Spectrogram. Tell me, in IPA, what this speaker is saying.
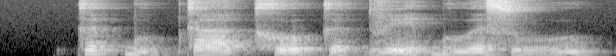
k ə˦˥ t̚ ɓ u˨˩ p̚ k aː˨˩ t̚ x o̰˧˥ k ə˨˩ t̚ v ḛ˧˥ ɓ u˧ ə̯ s u˨˦

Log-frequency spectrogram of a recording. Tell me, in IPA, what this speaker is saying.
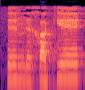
ɪ ŋ ɪ x ɐ kʲ e

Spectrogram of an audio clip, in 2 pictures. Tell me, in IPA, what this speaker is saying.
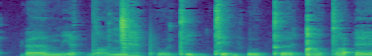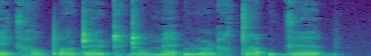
ɽ ɜː m i ɡ dˤ ɑ ŋ͡ǀ ɛ̤ pʰ u tʼ i b tʼ ɪ b ʔ u kʼ ə ǃ ʌ tˤ ʊ ʔ ɛː ɡ ɦ ɒ pʼ ɑ ʈ ɜː ʈ ɛ̤ ɖ ɔː m æ ʔ u ɭ ɒ ɽ ə̤ tˤ i ʔ u ɡ ɜ b

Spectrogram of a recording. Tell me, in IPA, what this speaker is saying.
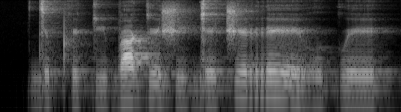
d ɪ˨ pʰ ɪ˨ k i˨ b a˦ k ɪ˦˨ ʃ i˨ ɡ e˨ t͡ʃ ɪ˦ r eː˦˨ β u˨ kʷ e˦

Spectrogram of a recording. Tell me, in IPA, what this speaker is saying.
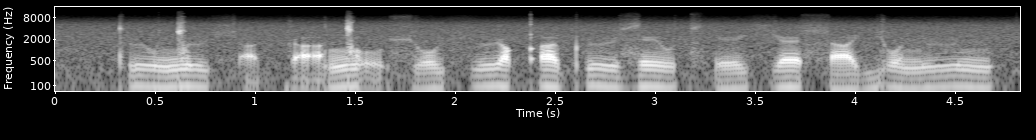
tʼ ʉ˥˨ u̯ ŋ͡ǀ ʉ˥˨ ç a̰˥˨ k a̰˥˨ ŋ͡ǀ o̰˥˨ ɕ o˩˧ ç ʉ˧˥˧ y̯ qʼ i˥˨ pʼ ʉ˥˨ y̯ z e˥˨ u̯ t͡sʼ e˩˧ ç ɛ˧˥˧ ɬ a˩˧ ɟ o˥˨ n ʉ˧˥˧ n

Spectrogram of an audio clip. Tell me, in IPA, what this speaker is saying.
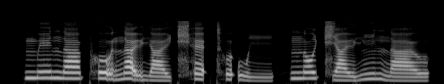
m e˦ n ä˦ pʰ o̰˦˨ ʊ̯ n a̰˦˨ ɪ̯ j a˨ ɪ̯ t͡ɕʰ ɛ˦ ʔ tʰ ʊ˦ ʔ w i˨ | n ɔ˦ t͡ɕ a˨ ɪ̯ j ĩ˦ n a˨ ʊ̯

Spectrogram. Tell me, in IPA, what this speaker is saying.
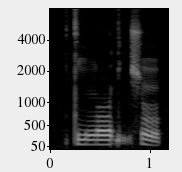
t i ŋ oː ɗ ḭ ʃ õ

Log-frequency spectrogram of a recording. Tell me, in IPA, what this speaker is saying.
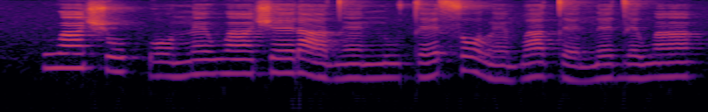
w ã˦ ʃ o˧ ɡ͡b ɔ˨ n ɛ̃˧ w ã˧ ʃ ɛ˧ ɾ a˨ d ɛ̃˨ n u˨ t ɛ˨˦ s ɔ˦˨ l ɛ̃˨ b a˧ t ɛ˨ n ɛ˧ d ɛ˧ w ã˦

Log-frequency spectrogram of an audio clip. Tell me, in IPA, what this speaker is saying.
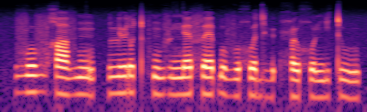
v o v χ a v ũ | l ʏ ɾ o t f ũ v ʏ ŋ ɛ f ɛ ɓ o v u χʷ ə dʱ ʏ ʔ ħ ʏ χʷ ɛ ŋ i t u

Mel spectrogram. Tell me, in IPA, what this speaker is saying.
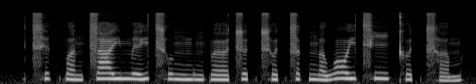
t͡sʰ ɪ˧ k̚ p ɐ˨˩ n t͡s aː˧ j m e˨˥ j t͡sʰ ʊ˨ ŋ m ʊ˨ ŋ p œː˨ t͡s ɵ˧ t̚ t͡sʰ ɵ˨˥ t̚ t͡s ɐ˧ k̚ ŋ ɐ˨˥ w ɔː˥ j t͡sʰ iː˥ kʰ ɵ˧ t̚ t͡sʰ ɐ˨˧ m

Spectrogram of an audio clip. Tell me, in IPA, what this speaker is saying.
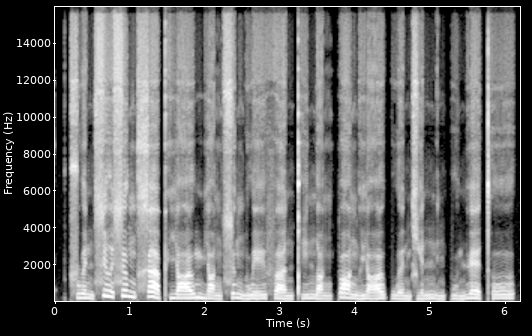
ʈ͡ʂ w ə˨˩ n s ɹ̩˥˧ s ɤ˥˧ ŋ x ä˥˩ pʰ j ɑ˧˥ ʊ̯ m j ɑ˨˩ ŋ s ʊ˥˩ ŋ l w e˧˥ ɪ̯ f a˨˩ n pʰ i˦ n̪ ɑ˨˩ ŋ p ɑ˥˩ ŋ l j ɑ˧˥ ʊ̯ p w ə˨˩ n ɕ j ɛ˦ n n̪ i˩ n p u˨˩ n̪ ɥ ɛ˥˩ t̪ʰ o˥ ʊ̯

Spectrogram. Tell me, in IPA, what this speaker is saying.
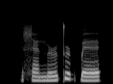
ɬ æ n̪ ə˞ t̪ ə˞ k͡p ɛ

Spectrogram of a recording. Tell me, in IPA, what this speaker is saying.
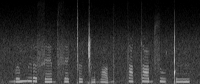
b ə m ɨ ɾ ə s ɛ b s ɛ ǀ ə ɡ͡ǁ ə b ɒ d | tˤ ə d tˤ u b s u ǃ ɨ

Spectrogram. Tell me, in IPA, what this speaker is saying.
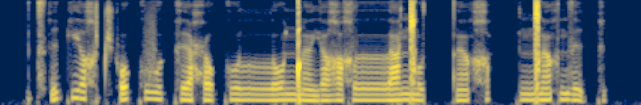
t͡sʼ i k j i χ t͡ʃʼ o k v ɯ k e ħ o k u lː o ŋ͡ǃ ɛ̃ j ɛ ʁ ɛ χ lː a ŋ͡ǀ u tː ɛ̃ χ | ŋ͡ǀ ɛ̃ χ n z i k

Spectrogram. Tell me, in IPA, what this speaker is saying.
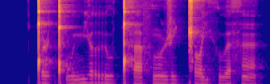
ǃ ə˞ ǃʼ u mʲ ɔ r u ǃʰ a f ũ ʐ i ǁ ɔ j h u ɐ̯ h ɐ̃

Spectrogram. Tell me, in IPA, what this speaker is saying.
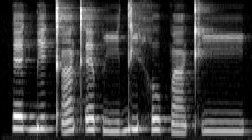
ɛ˦ ɡ͡b e˦ kʼ ã˨˦ kʼ ɛ˦ p iː˨ d i˦ h o˦ p ã˨ kʼ iː˦

